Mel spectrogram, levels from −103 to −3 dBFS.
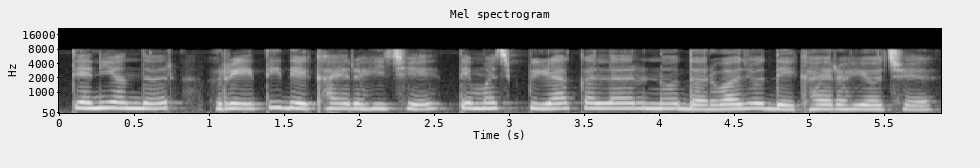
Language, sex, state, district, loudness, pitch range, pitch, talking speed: Gujarati, female, Gujarat, Valsad, -20 LUFS, 215-245 Hz, 235 Hz, 145 wpm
